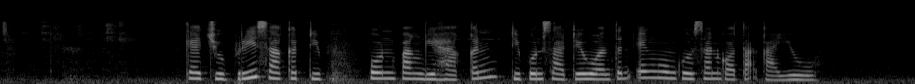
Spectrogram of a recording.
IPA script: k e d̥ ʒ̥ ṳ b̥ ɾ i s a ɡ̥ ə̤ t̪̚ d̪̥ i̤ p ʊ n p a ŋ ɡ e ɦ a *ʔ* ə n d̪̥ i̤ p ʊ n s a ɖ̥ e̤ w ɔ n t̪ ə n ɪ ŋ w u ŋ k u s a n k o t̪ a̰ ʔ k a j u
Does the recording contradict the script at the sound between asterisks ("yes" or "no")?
yes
